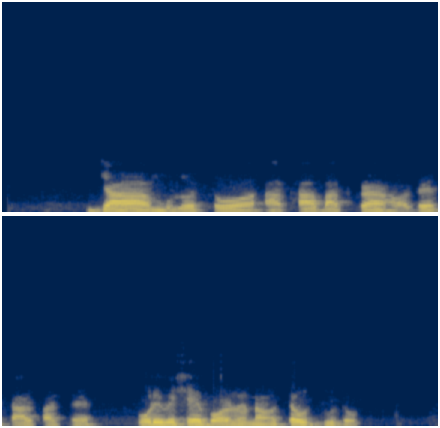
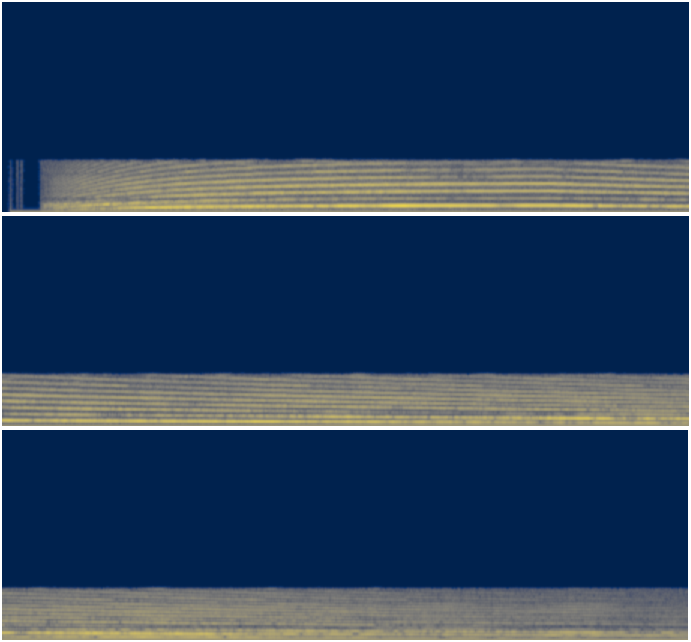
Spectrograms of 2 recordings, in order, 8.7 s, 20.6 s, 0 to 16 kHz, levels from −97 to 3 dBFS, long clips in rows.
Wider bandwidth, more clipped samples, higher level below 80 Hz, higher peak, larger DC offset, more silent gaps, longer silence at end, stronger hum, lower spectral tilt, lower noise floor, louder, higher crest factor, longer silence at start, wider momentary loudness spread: second, 2.9 kHz vs 4.1 kHz; neither; about the same, -62 dBFS vs -58 dBFS; about the same, -2 dBFS vs 0 dBFS; second, under 0.1% vs 3%; neither; first, 0.8 s vs 0 s; neither; first, -14.5 dB/octave vs -8.5 dB/octave; first, -73 dBFS vs -36 dBFS; second, -18 LUFS vs -15 LUFS; about the same, 16 dB vs 16 dB; first, 0.85 s vs 0.05 s; second, 13 LU vs 19 LU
